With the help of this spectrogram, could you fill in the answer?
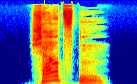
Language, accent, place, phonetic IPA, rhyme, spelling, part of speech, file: German, Germany, Berlin, [ˈʃɛʁt͡stn̩], -ɛʁt͡stn̩, scherzten, verb, De-scherzten.ogg
- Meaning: inflection of scherzen: 1. first/third-person plural preterite 2. first/third-person plural subjunctive II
